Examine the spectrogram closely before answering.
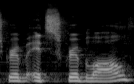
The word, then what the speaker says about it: Scriblil: Lil is pronounced like lol, but with an I. Gotcha. So it's Scriblol.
